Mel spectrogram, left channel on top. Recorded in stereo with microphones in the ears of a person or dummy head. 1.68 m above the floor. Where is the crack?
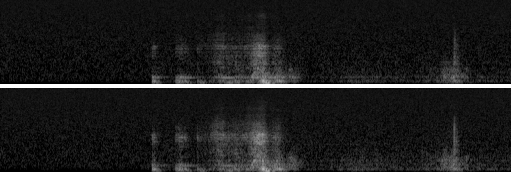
20° right (ahead or behind), 0.9 m.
